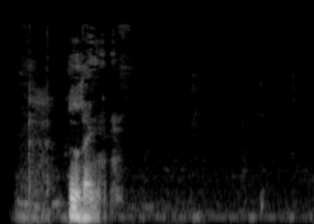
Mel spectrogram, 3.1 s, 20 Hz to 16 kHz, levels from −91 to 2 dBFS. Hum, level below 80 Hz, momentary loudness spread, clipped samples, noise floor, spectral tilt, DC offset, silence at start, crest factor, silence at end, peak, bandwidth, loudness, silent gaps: none; -50 dBFS; 25 LU; under 0.1%; -71 dBFS; -8 dB/octave; under 0.1%; 0.25 s; 24 dB; 2.15 s; -14 dBFS; 11.5 kHz; -31 LUFS; none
